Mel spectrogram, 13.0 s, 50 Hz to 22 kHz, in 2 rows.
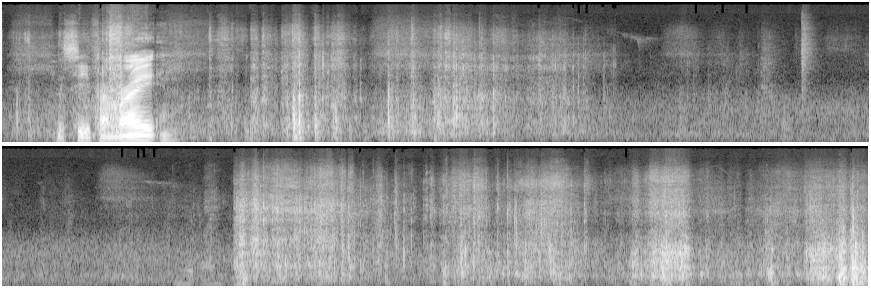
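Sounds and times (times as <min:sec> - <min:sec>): packaging rustling and crinkling: 0:00.0 - 0:04.6, 0:08.2 - 0:13.0.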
